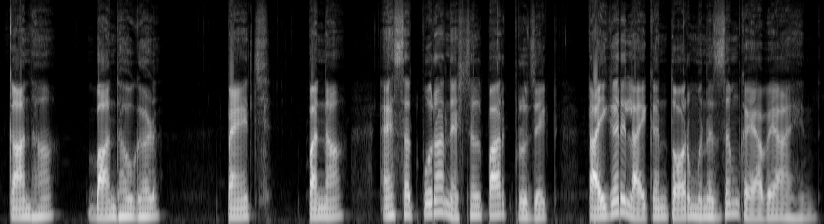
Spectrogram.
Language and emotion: Sindhi, neutral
